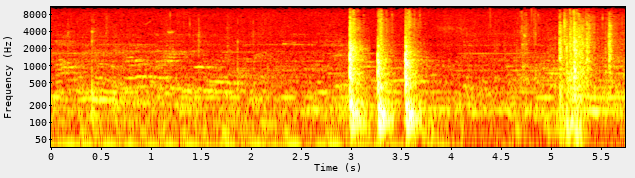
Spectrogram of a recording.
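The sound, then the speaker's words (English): Three firm knocks on a wooden door in quick succession, followed by a softer double rap a moment later, with faint speech murmuring in the background. “Basically, she is the last door on the left, and you'll have to knock on the door, and she will try to slam it in your face, and your goal is to not let it slam in your face.”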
